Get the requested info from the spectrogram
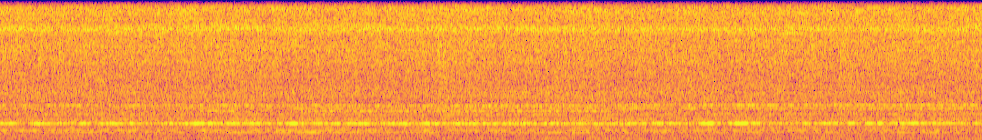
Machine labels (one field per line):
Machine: fan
